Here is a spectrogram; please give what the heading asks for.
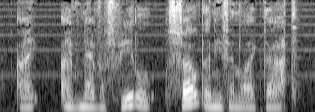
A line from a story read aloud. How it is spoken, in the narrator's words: he stammered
